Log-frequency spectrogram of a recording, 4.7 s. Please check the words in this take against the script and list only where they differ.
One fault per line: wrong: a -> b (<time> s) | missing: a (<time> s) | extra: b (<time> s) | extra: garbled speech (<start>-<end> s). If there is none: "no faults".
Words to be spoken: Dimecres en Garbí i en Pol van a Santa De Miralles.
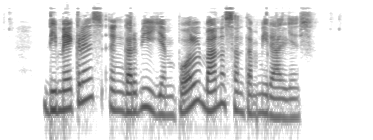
no faults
